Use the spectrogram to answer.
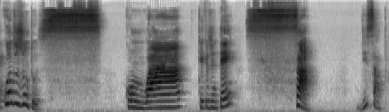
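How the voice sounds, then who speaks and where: A Brazilian woman teaching in a live session, modelling the questions she asks a child and explaining each step with slow, stressed words. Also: a little high, fairly bright tone. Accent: Brazilian Portuguese. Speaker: educator hosting a live session.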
